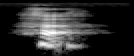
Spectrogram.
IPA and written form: hə (her)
